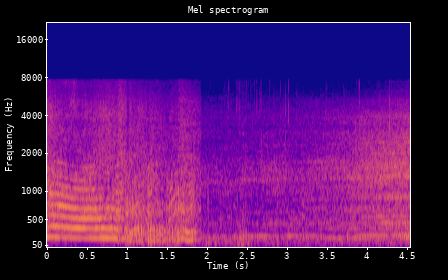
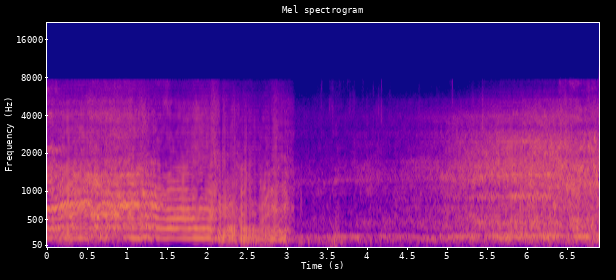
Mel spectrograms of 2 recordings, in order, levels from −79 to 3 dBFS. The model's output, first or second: second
